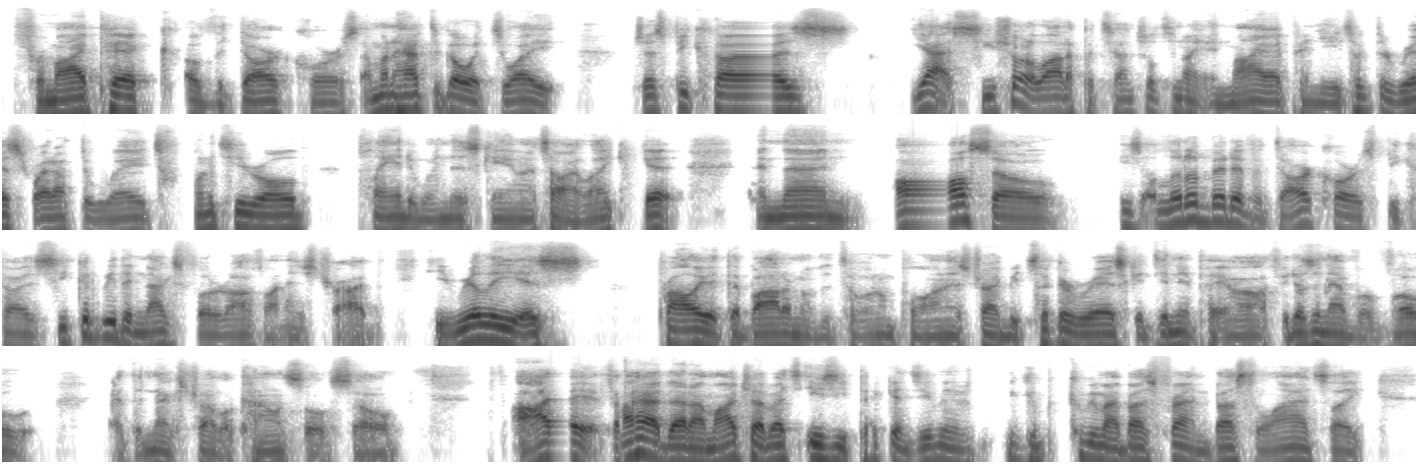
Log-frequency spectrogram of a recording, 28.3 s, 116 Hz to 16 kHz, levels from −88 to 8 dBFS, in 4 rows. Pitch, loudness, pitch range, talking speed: 105 Hz, -26 LUFS, 95-120 Hz, 270 wpm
